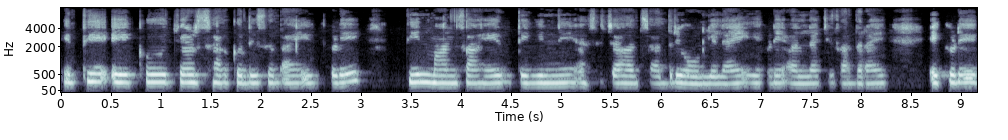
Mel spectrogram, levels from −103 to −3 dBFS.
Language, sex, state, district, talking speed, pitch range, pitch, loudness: Marathi, female, Maharashtra, Dhule, 145 wpm, 220-240 Hz, 230 Hz, -19 LUFS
